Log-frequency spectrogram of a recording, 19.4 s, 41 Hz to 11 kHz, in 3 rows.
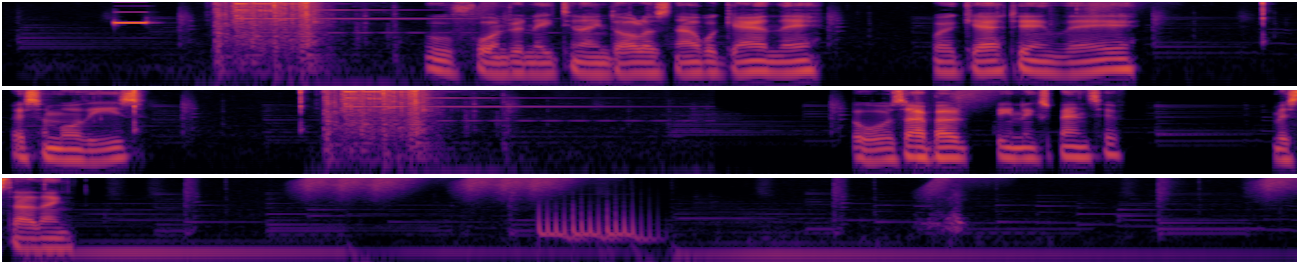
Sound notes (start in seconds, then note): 0.0 beeping; 8.3 clicking; 16.2 soft music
